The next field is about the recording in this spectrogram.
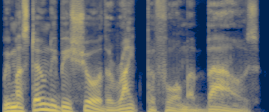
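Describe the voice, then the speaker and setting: Courteous radio-mystery inspector, performed by a man: extremely deep, mild and patient, gently ironic and pointed. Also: wildly swooping pitch, normal speed, creaky, breathy edge, dry recording, studio quality, exaggerated voice. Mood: quietly measured. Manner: mild, pleasant, quietly pointed. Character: calm, mildly ironic male police inspector, courteous and patient.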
